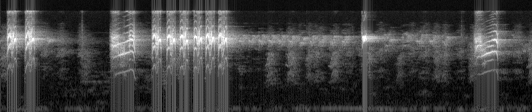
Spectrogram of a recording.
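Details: Orange-headed thrush in lively, full song in the nyecret style, used to train other birds' nerve for group contests: high, sharp chirps, then a fast run of buzzy rattling notes, a long thin trailing hiss, and a bright single note.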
